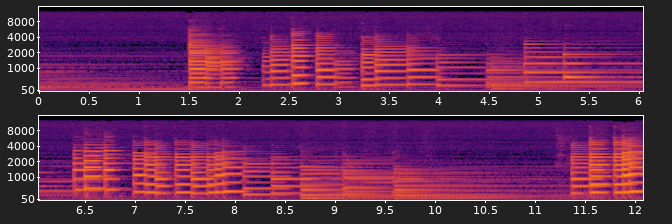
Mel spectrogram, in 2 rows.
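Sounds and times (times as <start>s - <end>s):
solo jazz piano: 0.0s - 12.0s.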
